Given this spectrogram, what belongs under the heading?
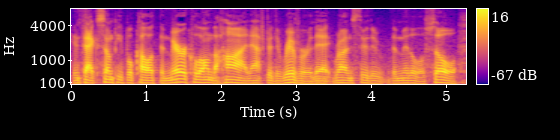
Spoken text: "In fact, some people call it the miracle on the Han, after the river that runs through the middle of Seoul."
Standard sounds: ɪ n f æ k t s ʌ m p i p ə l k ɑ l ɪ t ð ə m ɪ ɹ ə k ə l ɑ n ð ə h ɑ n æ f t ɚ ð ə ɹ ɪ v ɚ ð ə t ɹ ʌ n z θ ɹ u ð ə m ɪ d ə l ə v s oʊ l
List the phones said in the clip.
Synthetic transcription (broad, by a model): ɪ n f æ k t s ʌ m p i p l k ɑ l ɪ t ð ə m ɪ ɹ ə k l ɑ n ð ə h ɑ n æ f t ɚ ð ə ɹ ɪ v ɚ ð ə t ɹ ʌ n z θ ɹ u ð ə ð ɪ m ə l ə v s oʊ l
